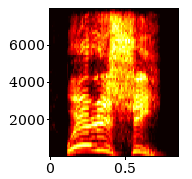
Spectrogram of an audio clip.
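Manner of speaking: shouted high and loud, demanding; angry cry. A narrator's reading. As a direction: yell it down the hallway. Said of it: "I cry".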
